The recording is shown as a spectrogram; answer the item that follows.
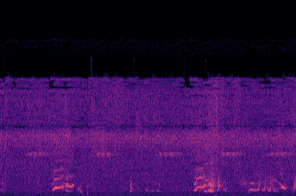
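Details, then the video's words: Growing turkeys almost six months old giving short yelping calls: two main bursts of quavering, wavering notes about a second and a half apart, plus a few softer clucks, over faint background hiss. "Baby turkeys making turkey sounds!"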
